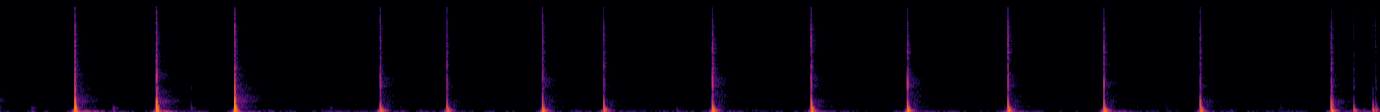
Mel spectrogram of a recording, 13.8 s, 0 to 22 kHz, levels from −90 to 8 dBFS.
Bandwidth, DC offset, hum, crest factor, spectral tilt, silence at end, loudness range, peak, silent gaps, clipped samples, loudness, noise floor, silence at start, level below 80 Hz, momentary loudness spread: 15.5 kHz; under 0.1%; none; 36 dB; -7.5 dB/octave; 0 s; 12 LU; -2 dBFS; none; under 0.1%; -34 LUFS; -87 dBFS; 0.75 s; -40 dBFS; 16 LU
